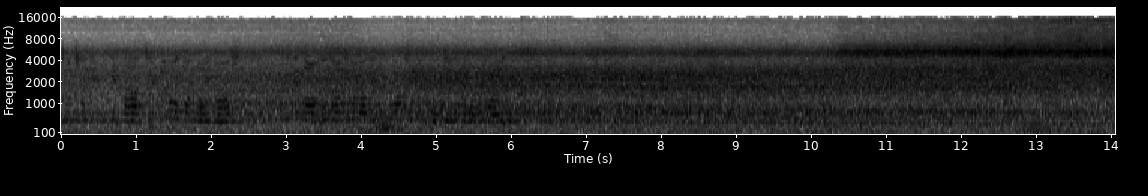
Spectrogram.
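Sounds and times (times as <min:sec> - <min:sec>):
electric train rolling past: 0:00.0 - 0:14.0.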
